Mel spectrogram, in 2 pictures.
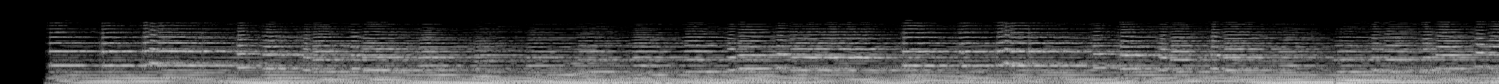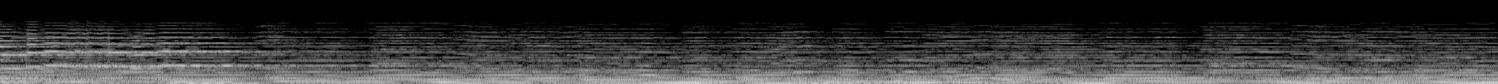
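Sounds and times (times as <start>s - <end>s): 
baroque trumpet piece: 0.5s - 29.9s.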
